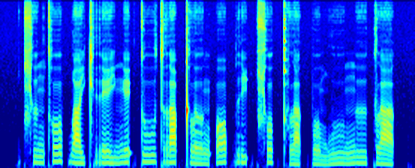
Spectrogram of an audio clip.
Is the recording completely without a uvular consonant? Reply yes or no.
yes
